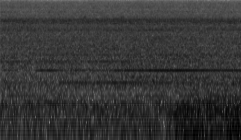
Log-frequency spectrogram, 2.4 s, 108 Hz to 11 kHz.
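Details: Used 2005 Boge 40 HP variable-speed-drive compressor, 480 V, 79,131 run hours, 1,909 loaded hours, at max rpm building pressure (holds around 105), about 68–70 dBA: steady dense airy roar with faint constant tone, swelling slightly; normal full-speed running.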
